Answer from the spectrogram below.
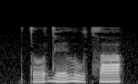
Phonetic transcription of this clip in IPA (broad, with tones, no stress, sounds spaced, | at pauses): t ɤ˨˥ d e˨˥ l u˧ t͡s a˥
